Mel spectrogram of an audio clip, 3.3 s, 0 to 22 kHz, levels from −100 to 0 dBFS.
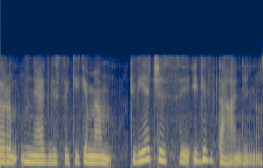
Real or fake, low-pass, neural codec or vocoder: fake; 5.4 kHz; codec, 16 kHz, 4.8 kbps, FACodec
